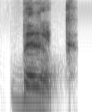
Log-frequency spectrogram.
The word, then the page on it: bilk: Indian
